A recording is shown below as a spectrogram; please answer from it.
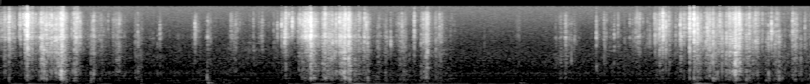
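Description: Foil trading-card pack wrappers crinkling and tearing as packs are ripped open by hand, with cards being handled, in a few bursts of a second or so separated by quiet gaps.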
